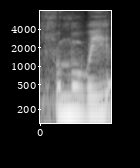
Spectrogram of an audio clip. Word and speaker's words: gouache: I pronounce it gouache. I hope that's correct.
